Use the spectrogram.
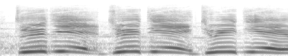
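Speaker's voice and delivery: high-pitched foreign cashier yelling a price; mock yell, foreign accent. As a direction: shout it high, slurred to sound like "you idiot". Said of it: "She's yelling, uh, screaming".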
